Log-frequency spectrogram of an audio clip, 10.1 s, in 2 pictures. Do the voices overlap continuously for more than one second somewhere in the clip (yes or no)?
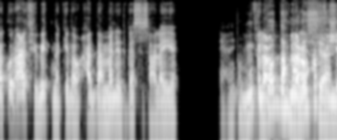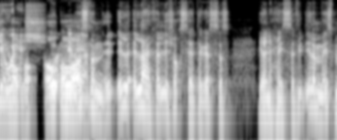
yes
